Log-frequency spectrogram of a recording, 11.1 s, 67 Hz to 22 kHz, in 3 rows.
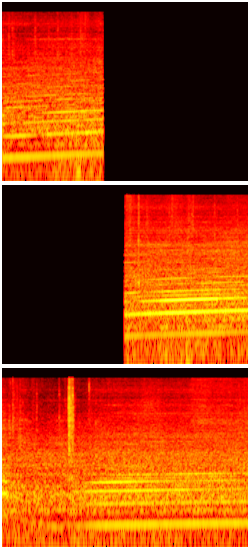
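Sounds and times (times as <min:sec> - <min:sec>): rotary engine accelerating: 0:00.0 - 0:01.5, 0:05.6 - 0:11.0.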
